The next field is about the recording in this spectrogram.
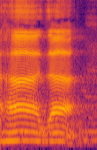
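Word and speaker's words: هذا: pendek pendek bacanya Ya tulisannya pendek tetap untuk hadza dibaca panjang meskipun tulisannya pendek jadi bicnya wzal Balad asalnya adalah hadza hadza han-nya panjang Danya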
